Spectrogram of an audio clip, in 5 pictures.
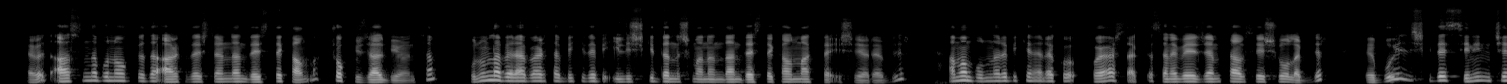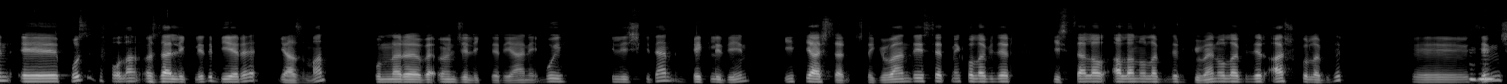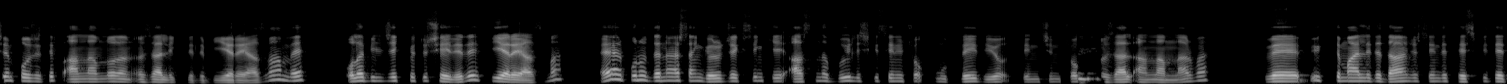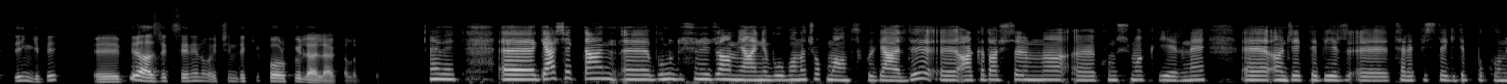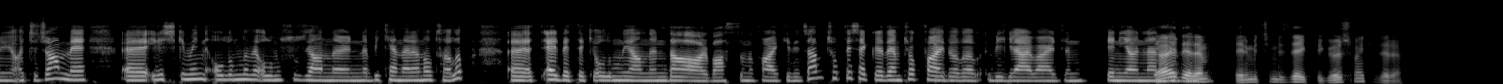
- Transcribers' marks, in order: other background noise
- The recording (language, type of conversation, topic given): Turkish, advice, Evlilik veya birlikte yaşamaya karar verme konusunda yaşadığınız anlaşmazlık nedir?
